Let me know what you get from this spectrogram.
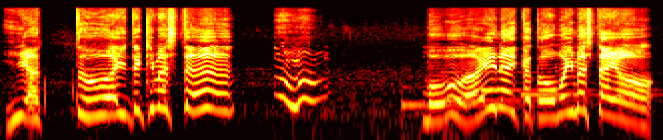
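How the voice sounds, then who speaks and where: An earnest young male underling from a video game. His voice is high and bright, swinging nervously as he reports with flustered deference, some noise behind him. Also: animated, unhurried, heavily acted. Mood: relieved, tearful. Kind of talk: Japanese video game voice acting.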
